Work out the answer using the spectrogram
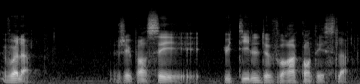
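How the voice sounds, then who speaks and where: An actor playing an earnest, polite veterinarian who gives deliberate, orderly testimony in a 1960s French radio drama. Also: male voice, deep voice, level tone, creaky, pushed and bright, full character voice. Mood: earnest, helpful. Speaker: actor in a detective radio serial.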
